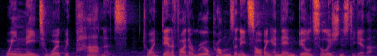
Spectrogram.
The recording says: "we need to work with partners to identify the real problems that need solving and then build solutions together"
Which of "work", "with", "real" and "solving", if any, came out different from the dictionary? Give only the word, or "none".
none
